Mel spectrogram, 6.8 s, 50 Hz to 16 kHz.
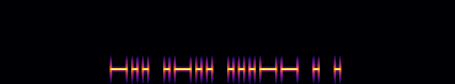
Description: Morse code, heard as a keyed tone, about 15 wpm, 700 Hz. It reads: DL3EE
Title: DXCC-100 Call Signs - 5 Characters - Repeated 3x - 15wpm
